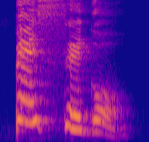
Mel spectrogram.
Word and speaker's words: pêssego: palavrinha que é proparoxítona deixa eu ver aqui pêssego pêssego Qual é a sílaba mais forte é o p né então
